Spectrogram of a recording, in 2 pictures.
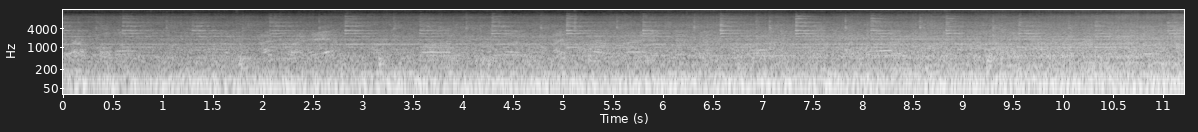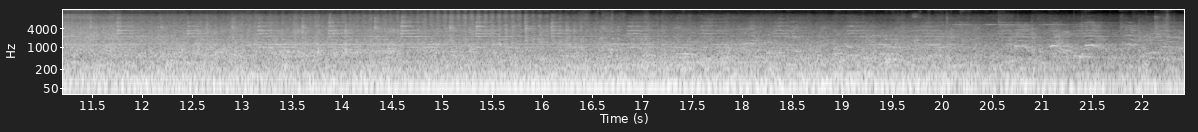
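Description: Small ride-on railroad train at a festival in Denton, North Carolina, rumbling steadily and close with rhythmic clatter through the whole stretch, surrounded by crowd chatter and voices of children.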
